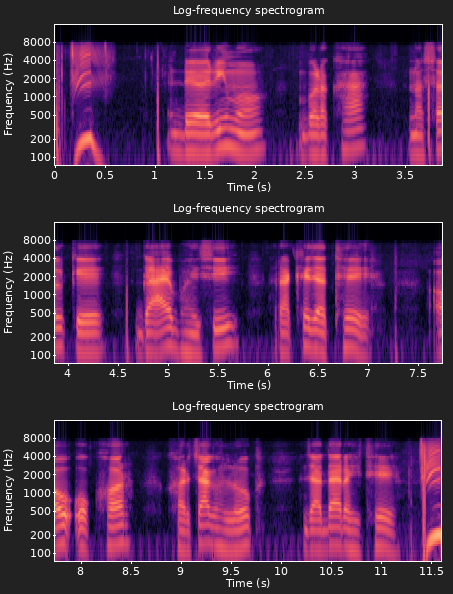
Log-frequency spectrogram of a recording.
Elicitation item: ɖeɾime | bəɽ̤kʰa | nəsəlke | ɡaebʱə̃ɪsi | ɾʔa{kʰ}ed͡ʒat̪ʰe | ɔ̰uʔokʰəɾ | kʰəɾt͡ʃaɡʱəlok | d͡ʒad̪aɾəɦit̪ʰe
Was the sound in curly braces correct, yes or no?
yes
